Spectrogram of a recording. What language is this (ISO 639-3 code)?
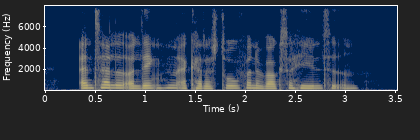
dan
